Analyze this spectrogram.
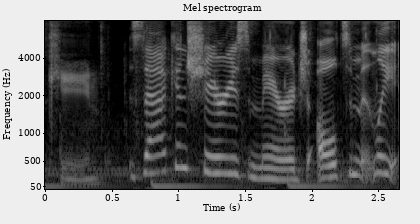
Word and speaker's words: Koehn: Also, thank you to Danielle who's from the area and letting us know that in Iowa, that name is commonly pronounced Keen.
